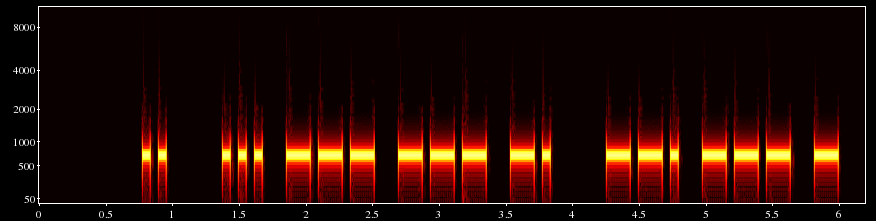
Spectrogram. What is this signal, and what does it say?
Morse code, heard as a keyed tone, about 20 wpm, 700 Hz. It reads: I SOON GOT
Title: Sentences from Top 1000 Words - Review Part 6 - 20wpm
